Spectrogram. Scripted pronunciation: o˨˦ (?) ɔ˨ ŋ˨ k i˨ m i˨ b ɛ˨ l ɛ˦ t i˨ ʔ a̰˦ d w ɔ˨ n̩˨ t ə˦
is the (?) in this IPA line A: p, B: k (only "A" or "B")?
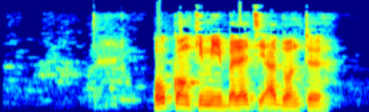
B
